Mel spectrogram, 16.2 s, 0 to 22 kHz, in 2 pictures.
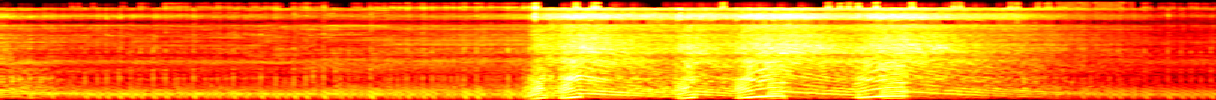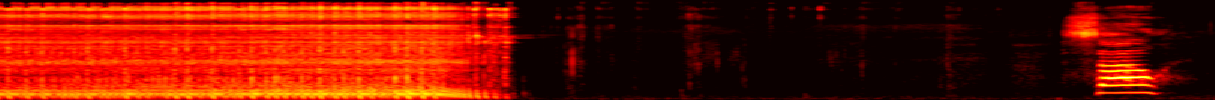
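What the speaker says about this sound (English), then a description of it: "This is something kind of like an old school chainsaws" A Stark 6200XP chainsaw with a 20 inch bar runs loudly at idle, revs up in several rising surges, settles back and then cuts off abruptly, leaving near silence before a brief voice speaks at the end.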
